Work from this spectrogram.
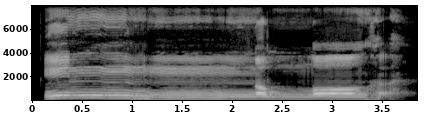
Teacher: سَبِيلًا فَإِنْ أَطَعْنَكُمْ فَلَا تَبْغُوا عَلَيْهِنَّ سَبِيلًا ان اللہ، حمزہ کو نون کے ساتھ ملانا، نون کے اوپر تشدید زور دیں گے، لیکن نون کو لفظ اللہ کے لام کے ساتھ ملانا، تشدید زور دیں گے کہ لام کے اوپر کھڑا زبر کے اندر میں کھینچیں گے.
